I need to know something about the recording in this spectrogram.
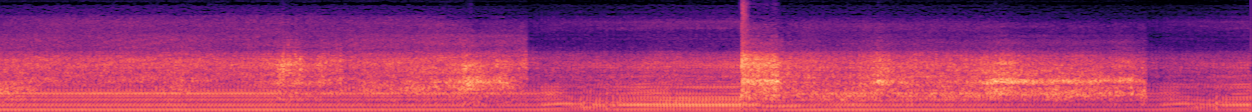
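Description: A pressure washer sprays water with a loud hiss.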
